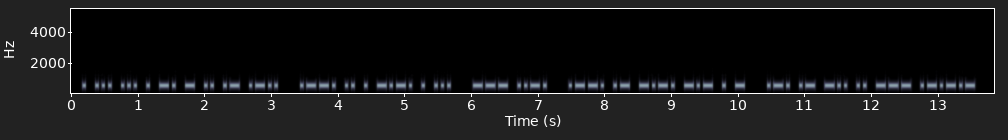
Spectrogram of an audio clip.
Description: Morse code, heard as a keyed tone, about 25 wpm, 600 Hz. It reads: ESSENTIAL PIECES OF PACKET RADIO.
